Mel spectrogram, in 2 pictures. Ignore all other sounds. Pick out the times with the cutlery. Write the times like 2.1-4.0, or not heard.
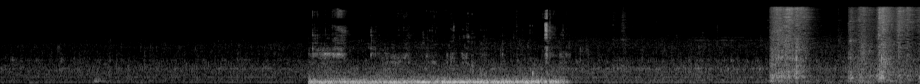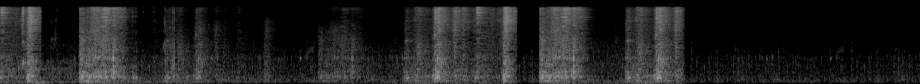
7.7-16.1.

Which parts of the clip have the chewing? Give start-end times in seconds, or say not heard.
3.0-5.7, 9.4-10.9.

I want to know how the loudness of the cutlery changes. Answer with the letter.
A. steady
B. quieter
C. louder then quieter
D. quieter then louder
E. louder
D.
